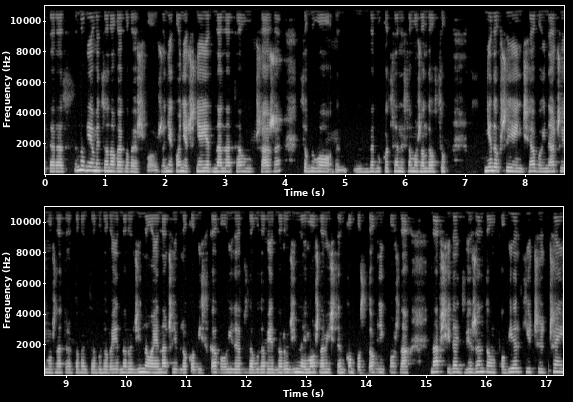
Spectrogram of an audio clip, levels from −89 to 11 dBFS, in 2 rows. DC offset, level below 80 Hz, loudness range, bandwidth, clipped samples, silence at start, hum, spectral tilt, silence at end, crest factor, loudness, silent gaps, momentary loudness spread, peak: under 0.1%; -70 dBFS; 3 LU; 11 kHz; under 0.1%; 0.1 s; none; -4.5 dB/octave; 0 s; 16 dB; -18 LUFS; none; 8 LU; -2 dBFS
